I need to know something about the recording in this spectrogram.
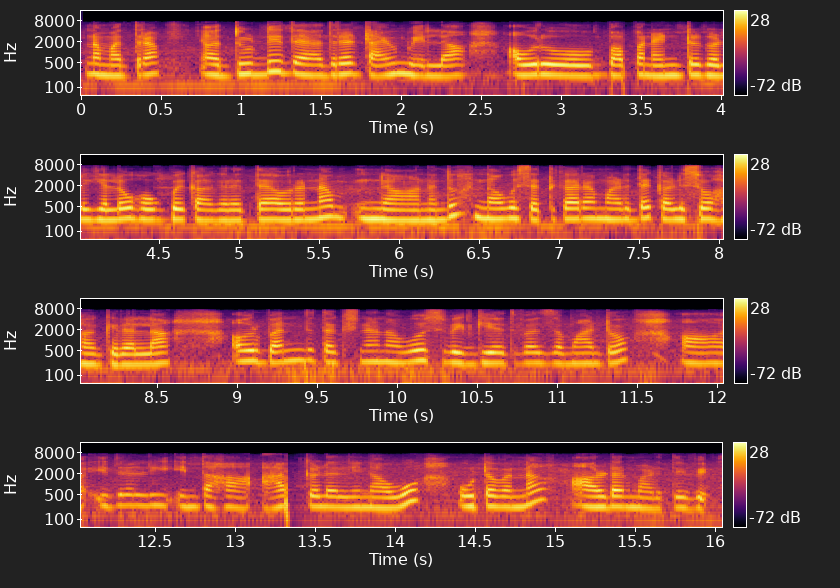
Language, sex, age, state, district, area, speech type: Kannada, female, 18-30, Karnataka, Mysore, rural, spontaneous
